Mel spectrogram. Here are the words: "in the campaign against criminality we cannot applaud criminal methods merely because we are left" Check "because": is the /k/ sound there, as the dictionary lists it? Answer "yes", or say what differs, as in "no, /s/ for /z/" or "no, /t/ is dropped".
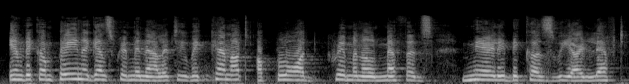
yes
